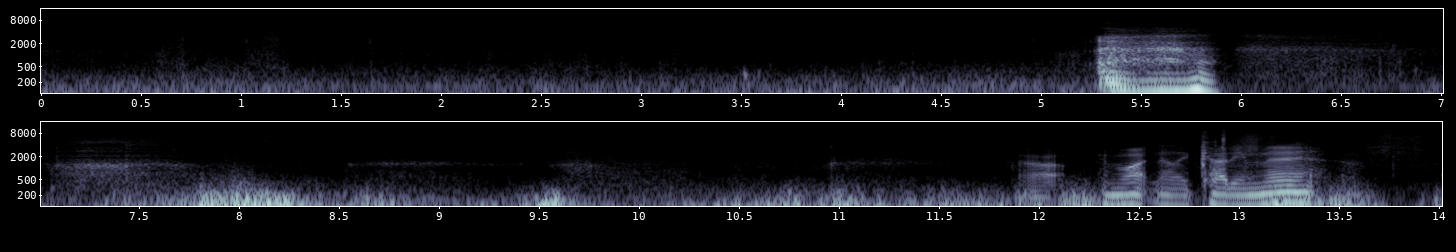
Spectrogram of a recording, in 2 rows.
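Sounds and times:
steady low rumble: 0.0 - 14.0
man sighing: 5.2 - 6.4
rushing breath-like noise: 6.0 - 11.5.

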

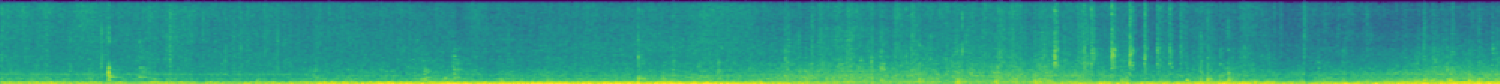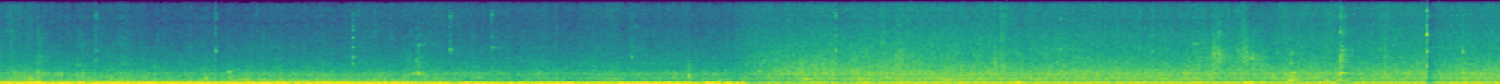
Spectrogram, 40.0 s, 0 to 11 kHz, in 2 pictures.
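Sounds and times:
gas burner and extractor roar: 0.0 - 40.0.

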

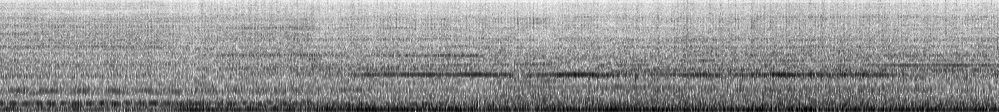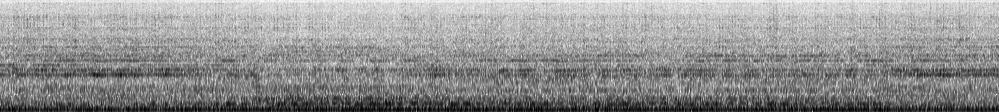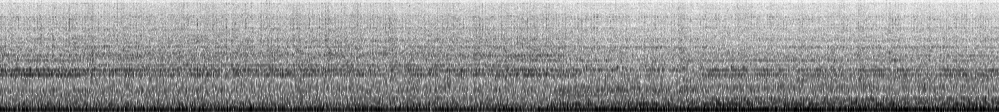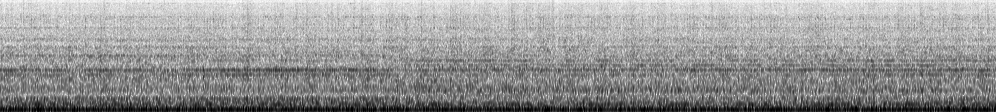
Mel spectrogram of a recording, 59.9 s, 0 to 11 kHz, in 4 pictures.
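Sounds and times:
vehicle engine humming: 0.0 - 59.9.

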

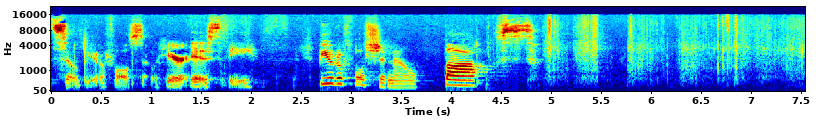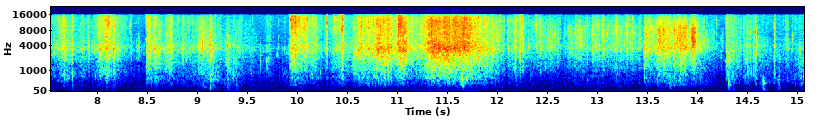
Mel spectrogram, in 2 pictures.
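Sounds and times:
tissue paper rustling: 4.8 - 15.0.

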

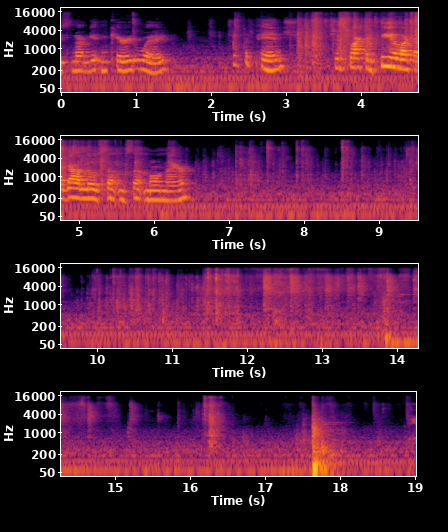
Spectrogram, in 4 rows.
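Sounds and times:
steady low hum: 0.0 - 19.0
plastic bag rustling: 2.0 - 15.3.

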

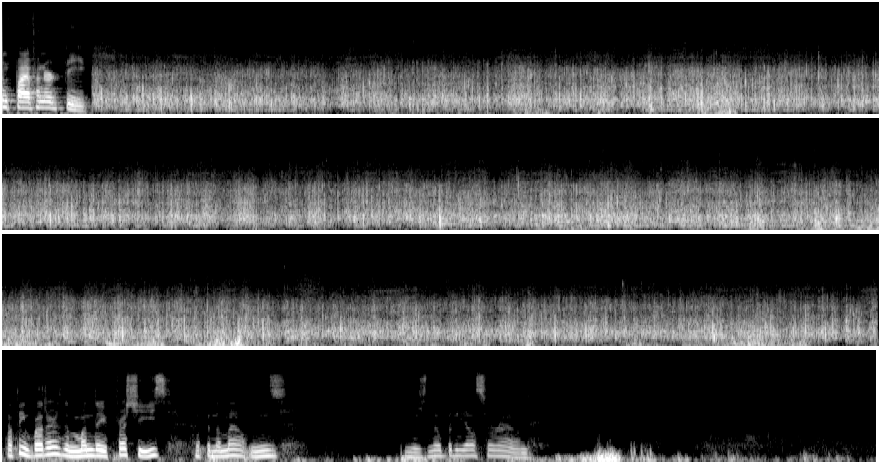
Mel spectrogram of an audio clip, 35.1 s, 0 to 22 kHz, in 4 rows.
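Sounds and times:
bike tyres crunching through snow: 0.0 - 27.7.

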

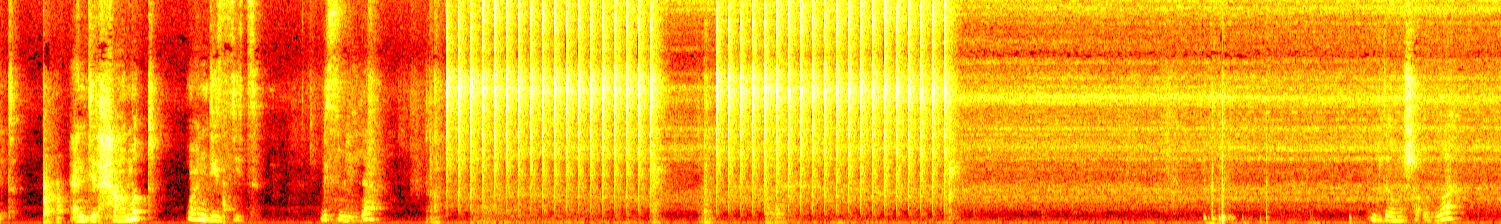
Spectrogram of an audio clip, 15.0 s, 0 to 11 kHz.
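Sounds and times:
gas hob igniter clicking: 4.4 - 9.7, 12.0 - 12.8
gas burner hissing: 4.4 - 15.0.

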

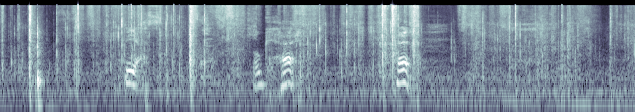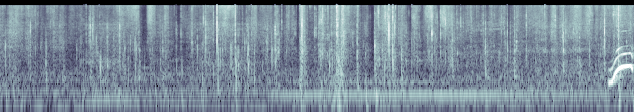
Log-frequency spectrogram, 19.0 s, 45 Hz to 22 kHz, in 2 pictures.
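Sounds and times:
newspaper crinkling and rustling: 0.0 - 19.0.

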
